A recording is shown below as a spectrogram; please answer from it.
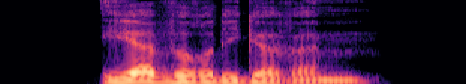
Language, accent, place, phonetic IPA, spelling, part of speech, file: German, Germany, Berlin, [ˈeːɐ̯ˌvʏʁdɪɡəʁəm], ehrwürdigerem, adjective, De-ehrwürdigerem.ogg
- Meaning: strong dative masculine/neuter singular comparative degree of ehrwürdig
